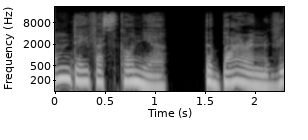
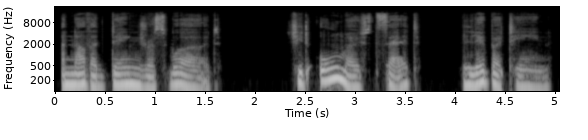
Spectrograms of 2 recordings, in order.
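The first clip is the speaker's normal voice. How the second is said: ordinary delivery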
